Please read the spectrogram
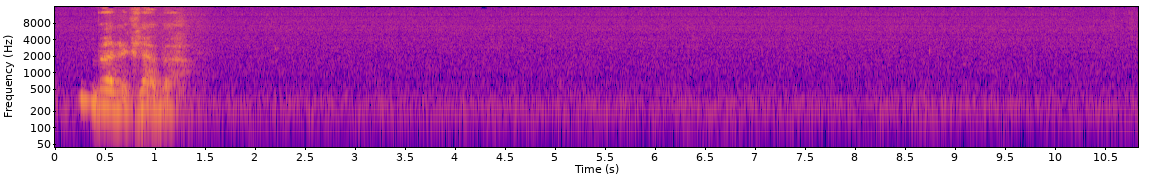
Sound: foreign language

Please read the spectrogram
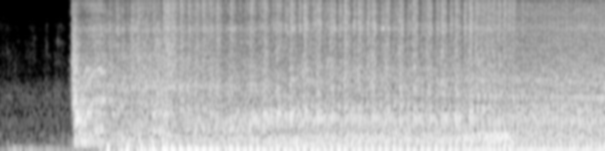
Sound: generator rumbling

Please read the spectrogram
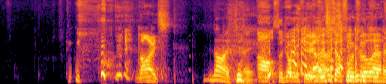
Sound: laughter

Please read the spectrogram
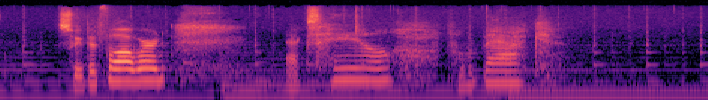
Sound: inhales

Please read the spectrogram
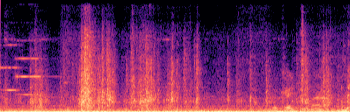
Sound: door chime sounds; rustling luggage

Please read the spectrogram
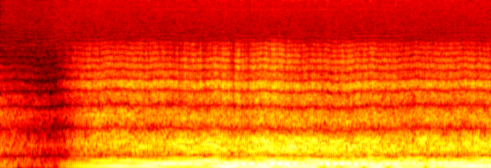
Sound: plane engine roars

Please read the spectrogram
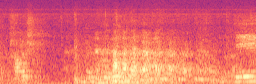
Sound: laughter

